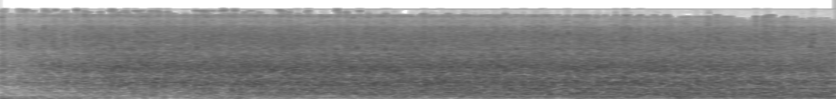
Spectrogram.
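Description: Large audience applauding, swelling over the first second and then holding steady.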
